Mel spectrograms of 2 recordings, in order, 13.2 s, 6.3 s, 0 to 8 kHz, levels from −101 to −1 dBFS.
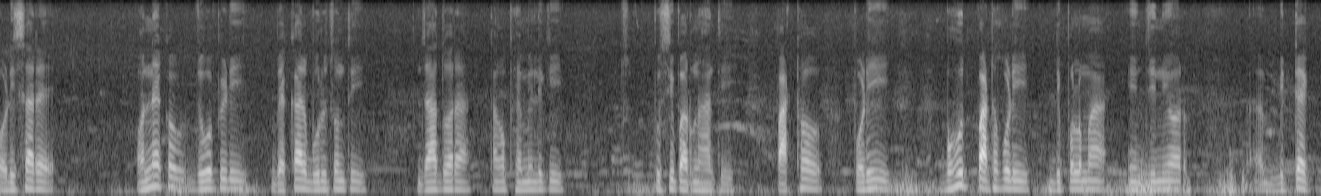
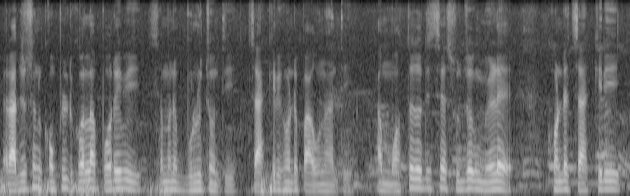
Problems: background sounds at intervals, background conversations at intervals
